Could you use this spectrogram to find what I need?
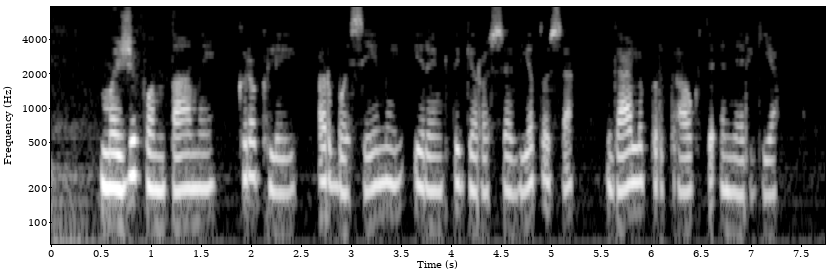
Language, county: Lithuanian, Vilnius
